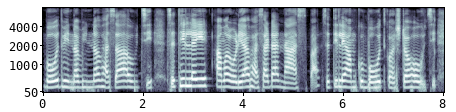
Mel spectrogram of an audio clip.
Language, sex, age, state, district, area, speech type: Odia, female, 18-30, Odisha, Bargarh, urban, spontaneous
